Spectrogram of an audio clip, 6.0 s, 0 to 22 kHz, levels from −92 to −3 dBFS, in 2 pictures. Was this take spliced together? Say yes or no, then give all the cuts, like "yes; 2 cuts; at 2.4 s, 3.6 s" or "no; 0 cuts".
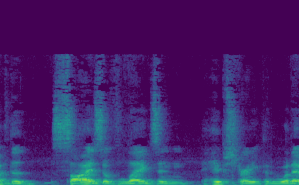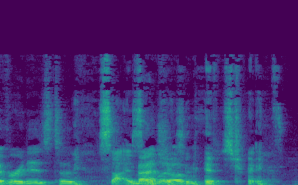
no; 0 cuts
